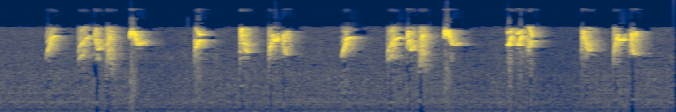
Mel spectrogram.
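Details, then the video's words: Munia kept singing without tiring to tutor other songbirds: a steady series of high, clipped chirps, often doubled or tripled, arriving about twice a second across the whole stretch. "Kicau Emprit Ngoceh Tak Kenal Lelah Untuk Masteran"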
